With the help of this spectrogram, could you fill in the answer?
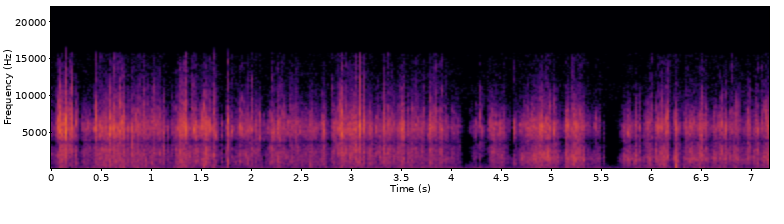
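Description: A clear, hollow, air-filled plastic packing pillow is held and pressed flat on a blanket while long painted nails scratch and tap it. The result is a steady, bright crinkling and crackling with dense short clicks and brief quieter gaps.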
